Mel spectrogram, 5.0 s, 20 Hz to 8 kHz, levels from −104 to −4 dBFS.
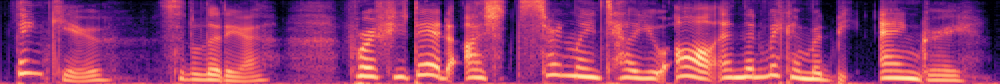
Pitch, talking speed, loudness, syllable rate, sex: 245 Hz, 240 wpm, -17 LUFS, 6.2 syllables/s, female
